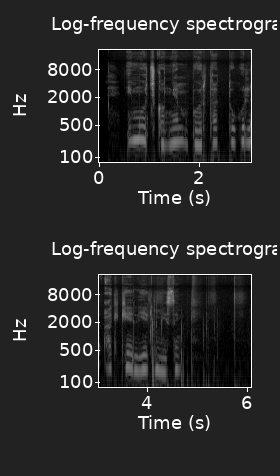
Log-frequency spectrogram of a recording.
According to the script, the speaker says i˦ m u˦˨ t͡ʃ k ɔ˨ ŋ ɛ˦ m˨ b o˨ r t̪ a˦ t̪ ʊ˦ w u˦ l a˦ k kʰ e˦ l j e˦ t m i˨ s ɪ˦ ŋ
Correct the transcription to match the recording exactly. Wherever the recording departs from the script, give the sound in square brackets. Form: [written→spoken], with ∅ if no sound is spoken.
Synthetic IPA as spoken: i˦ m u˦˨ t͡ʃ k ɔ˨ ŋ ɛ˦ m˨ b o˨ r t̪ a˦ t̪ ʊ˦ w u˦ l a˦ k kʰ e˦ l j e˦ [t→k] m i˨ s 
